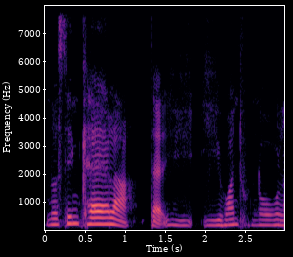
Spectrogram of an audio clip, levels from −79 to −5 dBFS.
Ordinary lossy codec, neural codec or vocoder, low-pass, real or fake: none; none; none; real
